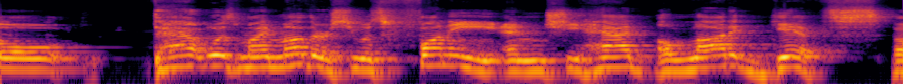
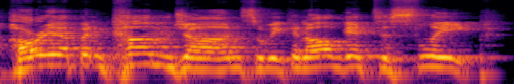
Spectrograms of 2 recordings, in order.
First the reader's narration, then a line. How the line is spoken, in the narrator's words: my mother shouted through the thin wall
